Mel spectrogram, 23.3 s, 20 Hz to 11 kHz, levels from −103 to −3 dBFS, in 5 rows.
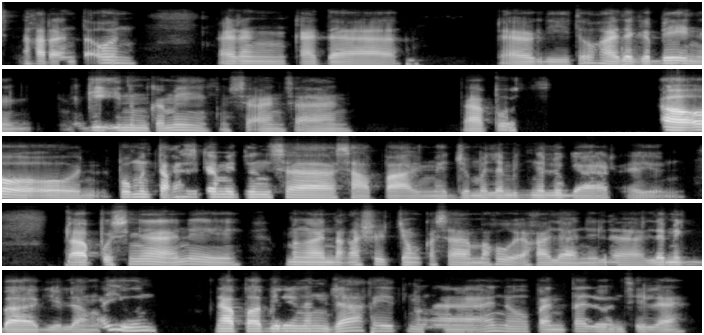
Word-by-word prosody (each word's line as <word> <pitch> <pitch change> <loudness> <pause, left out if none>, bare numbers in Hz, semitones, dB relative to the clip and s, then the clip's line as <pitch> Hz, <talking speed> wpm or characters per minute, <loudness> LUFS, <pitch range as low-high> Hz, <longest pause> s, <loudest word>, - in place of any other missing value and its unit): nakaraang 115 -2 -1
taon 155 -1 -2 0.6
parang 115 -1 -2
kada, 105 -1 -1 0.7
tawag 105 -1 -1
dito, 100 -2 -7
kada 115 -2 +4
gabi 130 +4 +2
nag 100 -1 -8 0.4
nag-iinom 135 0 -2
kami 130 -1 -3
kung 110 - -17
saan-saan. 110 0 -5 0.8
Tapos, 70 -1 -1 1.0
oo, 140 - +14 0.3
oo, 120 +2 +2 0.4
pumunta 140 0 +3
kasi 150 -1 -4
kami 145 -1 +3
dun 140 -1 -1
sa 120 -2 +4
Sapal, 105 -1 +1
medyo 105 +1 -7
malamig 115 +1 -4
na 115 - 0
lugar, 105 -3 -2
ayun. - - -10 0.6
Tapos 120 +1 +4
nga 135 -5 +3
ano 140 +3 -4
eh, 115 -2 -5 0.3
mga 120 -1 +2
naka-short 120 +2 -2
yung 115 -2 -3
kasama 110 -2 -2
ko, 130 -4 -3
akala 110 0 -1
nila 110 0 -5
lamig 115 +1 0
Baguio 110 -2 +2
lang, 110 -3 -4
ayun, 175 -4 -1 0.4
napabili 135 +1 +5
ng 135 0 -2
jacket, 140 -1 -1
mga 115 0 -5
ano, 130 -4 -7
pantalon 120 +2 -4
sila. 115 -2 -4
115 Hz, 125 wpm, -26 LUFS, 110-130 Hz, 1.0 s, oo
